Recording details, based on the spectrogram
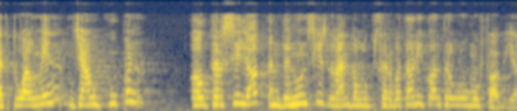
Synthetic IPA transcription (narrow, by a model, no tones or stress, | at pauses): əkt̪ualˠmenʒaukupən | əlˠt̪ərseʎɔkənd̪ənunsiəzðəβand̪əlupsərβət̪ɔɾikont̪ɾəlumufɔβiə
